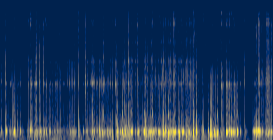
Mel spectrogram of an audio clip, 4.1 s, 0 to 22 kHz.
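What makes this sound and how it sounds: Long acrylic nails tap and scratch fast and aggressively on the outer surface of a clear, hollow, empty glass cup with a bubbled texture, placed over the mic. A rapid, continuous stream of clicks and scrapes rings with a hollow, boxy resonance around 260 Hz, briefly dropping out twice.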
